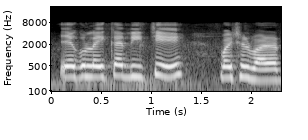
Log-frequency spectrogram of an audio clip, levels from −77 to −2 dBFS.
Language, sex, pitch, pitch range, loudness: Bhojpuri, female, 245 Hz, 235-250 Hz, -13 LUFS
